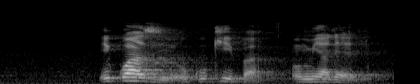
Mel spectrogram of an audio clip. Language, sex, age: Zulu, male, 22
